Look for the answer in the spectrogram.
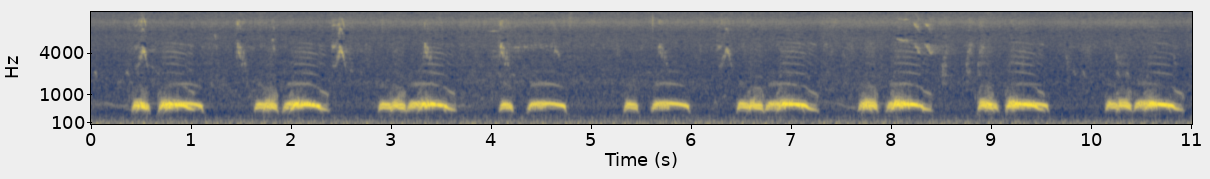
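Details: Roadside ground trapping of a wild spotted dove using a decoy bird: steady series of deep rounded coos, paired notes roughly every second, phrases running on almost without pause, background quiet apart from soft low rumble.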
